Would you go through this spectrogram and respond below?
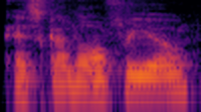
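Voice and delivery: Escalofrio said lightly in a put-on Italian accent; mock Italian accent. Shown as a demonstration. Reviewer reading the film's Spanish title, in a light mock Italian accent. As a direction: give the Spanish title your best attempt at an Italian accent. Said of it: "I'm trying to use my best Italian, uh, accent there".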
